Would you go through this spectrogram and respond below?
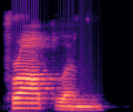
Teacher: i would start with a falling intonation and then i would just go up with a rising one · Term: rising intonation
